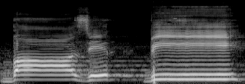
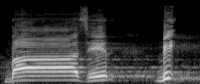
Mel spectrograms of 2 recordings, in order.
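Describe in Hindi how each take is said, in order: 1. स्वर लंबा खींचकर बोला गया है। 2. अक्षर झटके के साथ काट दिया गया है। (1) "ये भी गलत हो गया, खींच रहे हैं" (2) "ये गलत है, ये झटका देकर पढ़ रहे हैं"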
